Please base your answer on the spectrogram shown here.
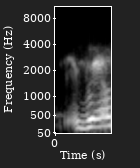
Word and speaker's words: Rill: channel is real seductive real spelled like my name which is r i l l seductive right just real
